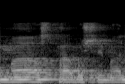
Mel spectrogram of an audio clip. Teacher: ما بے مد منفصل ہے، اب اس کو ہم 4 حرکات لمبا کرتے ہیں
